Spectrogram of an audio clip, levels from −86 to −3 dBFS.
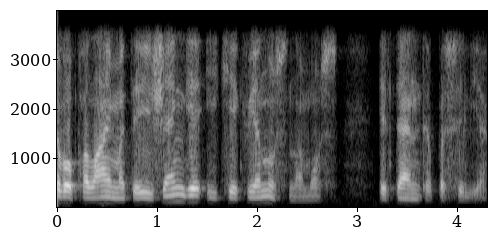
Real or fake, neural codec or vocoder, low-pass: real; none; 3.6 kHz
